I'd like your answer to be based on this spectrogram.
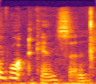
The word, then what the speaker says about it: Watkinson: We are interviewing Brenda Watkinson. – And can you spell that for me, please, Brenda? – Yes, B-R-E-N-D-A W-A-T-K-I-N-S-O-N.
